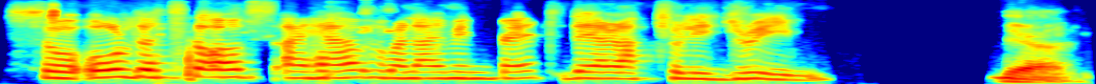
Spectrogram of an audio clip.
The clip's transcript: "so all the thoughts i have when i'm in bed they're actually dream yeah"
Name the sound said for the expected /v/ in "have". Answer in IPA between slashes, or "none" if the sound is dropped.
/v/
